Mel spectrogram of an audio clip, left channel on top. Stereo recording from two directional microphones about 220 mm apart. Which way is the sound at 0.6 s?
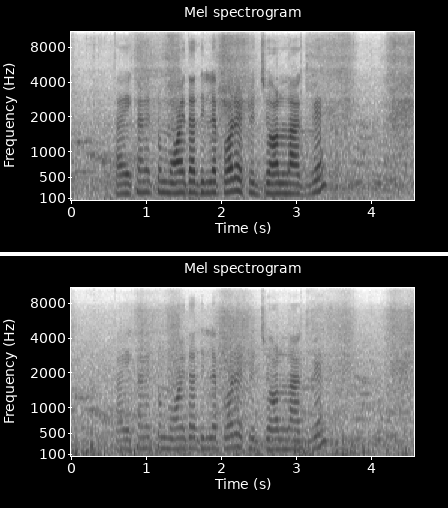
35° left (ahead or behind).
